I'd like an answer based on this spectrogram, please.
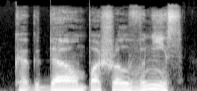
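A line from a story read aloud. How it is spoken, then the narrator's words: Mumble. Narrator (Russian): пробормотал Ларри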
